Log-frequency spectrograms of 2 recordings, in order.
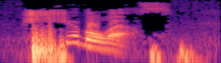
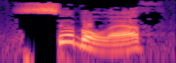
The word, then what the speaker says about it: Shibboleth: They said, all right, say Shibboleth. If he said Sibboleth, because he could not pronounce the word correctly, they seized him and killed him at the fords of the Jordan.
